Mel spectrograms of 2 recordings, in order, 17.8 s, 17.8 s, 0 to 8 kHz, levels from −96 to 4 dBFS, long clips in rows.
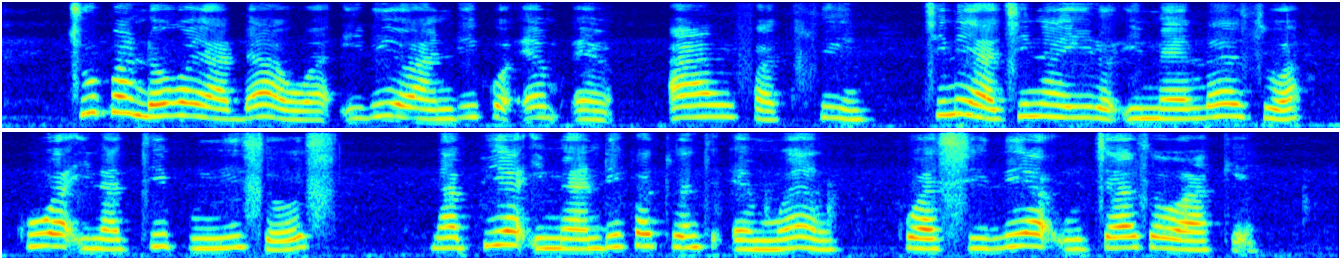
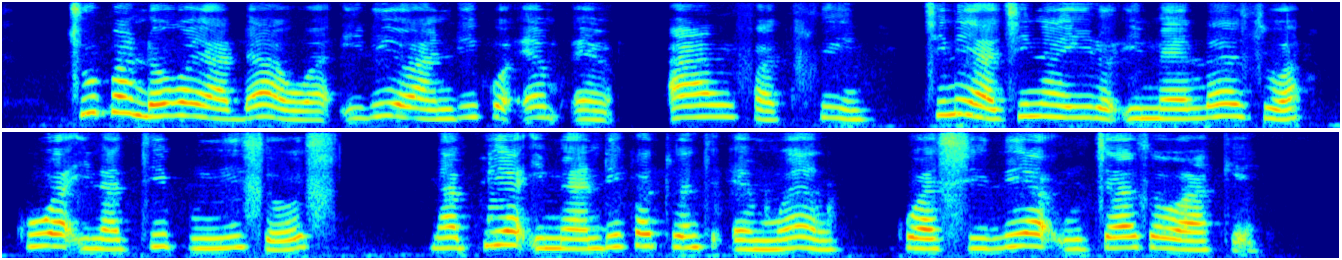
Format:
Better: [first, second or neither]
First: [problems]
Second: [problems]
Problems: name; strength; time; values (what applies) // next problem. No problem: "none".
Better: first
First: none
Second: noise reduction (neural mask model Resemble Enhance denoiser)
